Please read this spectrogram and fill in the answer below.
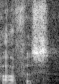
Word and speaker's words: Hafez: And you have a very, very important poet, Hafez. Hafez, they say, the Persian friends. We pronounce Hafez.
